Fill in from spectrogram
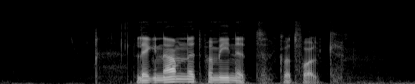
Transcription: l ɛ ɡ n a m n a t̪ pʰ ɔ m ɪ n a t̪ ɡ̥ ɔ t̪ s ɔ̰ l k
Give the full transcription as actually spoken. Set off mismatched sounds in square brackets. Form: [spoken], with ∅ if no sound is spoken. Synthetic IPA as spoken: l ɛ ɡ n a m n [ə] t̪ pʰ ɔ m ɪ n [ə] t̪ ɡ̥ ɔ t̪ [f] ɔ̰ l k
